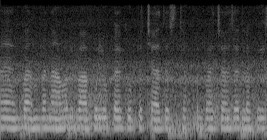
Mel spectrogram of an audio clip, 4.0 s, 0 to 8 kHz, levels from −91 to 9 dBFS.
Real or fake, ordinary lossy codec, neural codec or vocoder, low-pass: fake; none; vocoder, 44.1 kHz, 128 mel bands every 512 samples, BigVGAN v2; 7.2 kHz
